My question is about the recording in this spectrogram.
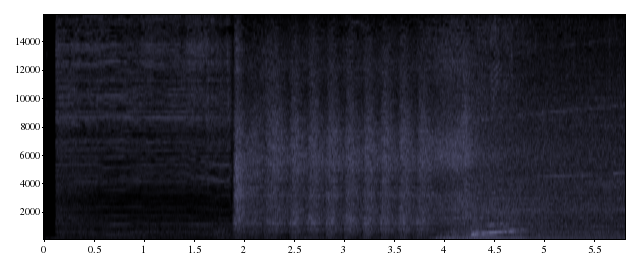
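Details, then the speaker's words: Previously abandoned Mazda Miata after fixing its unpowered fuel pump, phone placed by the fuel pump: the pump did not cycle on the first key-on, then primed after the key was cycled. A steady pump buzz, then the engine cranks and fires quickly into an even idle. "turn the key off and back on a did Prime and then it fired right up not really sure what that's about but the fuel pump works and the car just started"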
